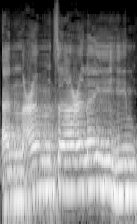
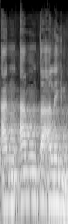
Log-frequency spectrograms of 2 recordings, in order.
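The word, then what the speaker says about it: أنعمت عليهم: Kadang-kadang ada yang baca an'amta alaihim, hamzah semua itu, tidak ada ainnya, tidak ada yang ditekan di situ, ya. Kadang-kadang bacanya an'amta, ya, hamzahnya di ain juga, ain diganti hamzah di alaihim. An'amta alaihim itu kurang.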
